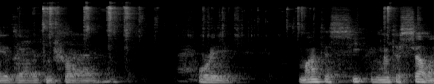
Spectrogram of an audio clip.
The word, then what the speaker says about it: Monticello: Monticello, not Montecito. Montecito is that fake casino in the Las Vegas TV show. Monticello, Monticello, however you want to pronounce it.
